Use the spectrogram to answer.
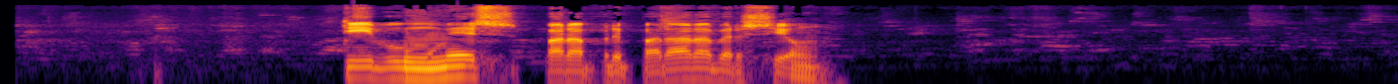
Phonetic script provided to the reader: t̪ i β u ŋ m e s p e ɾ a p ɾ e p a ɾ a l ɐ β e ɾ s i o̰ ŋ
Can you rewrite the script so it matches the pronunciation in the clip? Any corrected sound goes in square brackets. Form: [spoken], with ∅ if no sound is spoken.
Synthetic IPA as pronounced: t̪ i β u ŋ m e s p [a] ɾ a p ɾ e p a ɾ a [ɾ] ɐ β e ɾ s [j] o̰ ŋ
